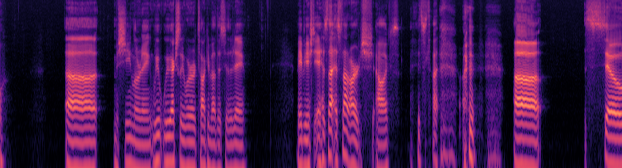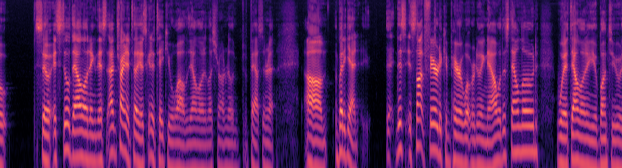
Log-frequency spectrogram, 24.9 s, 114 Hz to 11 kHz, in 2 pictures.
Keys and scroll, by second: 0.2 typing, 1.4-6.5 typing.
